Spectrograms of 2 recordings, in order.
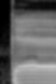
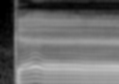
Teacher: Ada penekanan di fa, jadi ada nabar di fa-nya. Lebih naik nada f-nya itu ya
